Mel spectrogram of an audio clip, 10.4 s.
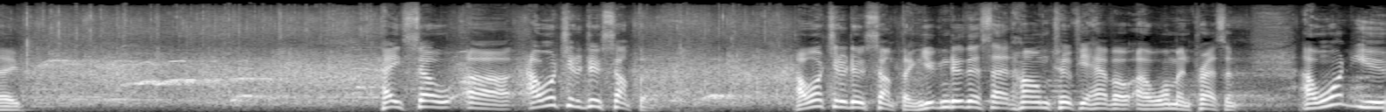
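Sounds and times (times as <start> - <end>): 
speech: 0.0 - 0.5, 2.9 - 5.1, 6.0 - 10.3
crowd applause: 0.0 - 7.2.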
